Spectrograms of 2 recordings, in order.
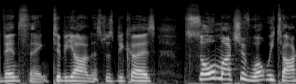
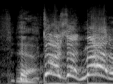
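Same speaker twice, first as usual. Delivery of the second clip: high, pitched-up, sudden mock yell; 12 semitones higher than usual. Retelling how a celebrity shouted back at a man, retelling a yell. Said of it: "like he yelled at him".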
